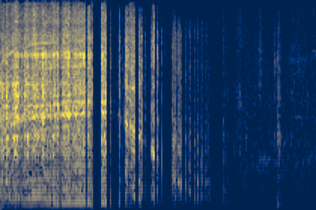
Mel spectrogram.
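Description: A kitchen mixer grinder whirs loudly for about a second while grinding dry garlic masala, then cuts out into a string of short stuttering pulses as it is switched on and off, fading to faint clatter.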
